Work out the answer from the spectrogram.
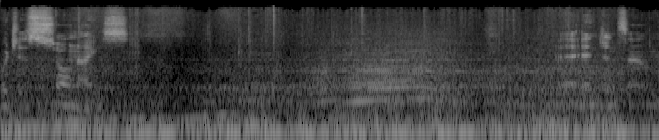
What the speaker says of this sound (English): The engine sound, man.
